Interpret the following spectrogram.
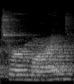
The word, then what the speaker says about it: determined: Actually, determined, a lot of people say that, determined, because you think of the word mind.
